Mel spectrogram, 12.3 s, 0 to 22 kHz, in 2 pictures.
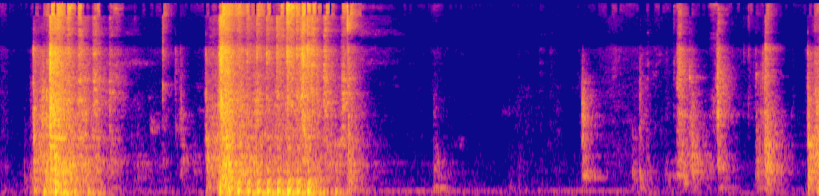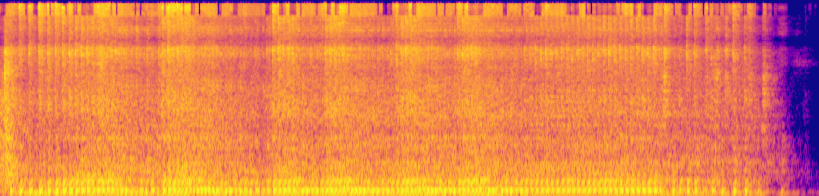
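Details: Re-ringed worn Honda SL100 single in a 1975 SL125 frame, cold on choke: coughs and catches in short bursts with gaps, then an uneven lumpy run; owner suspects carburetor issues or timing, later adjusts carb screws; rough running.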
